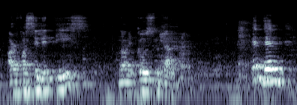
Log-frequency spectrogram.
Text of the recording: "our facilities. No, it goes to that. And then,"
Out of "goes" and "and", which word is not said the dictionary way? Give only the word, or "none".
goes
